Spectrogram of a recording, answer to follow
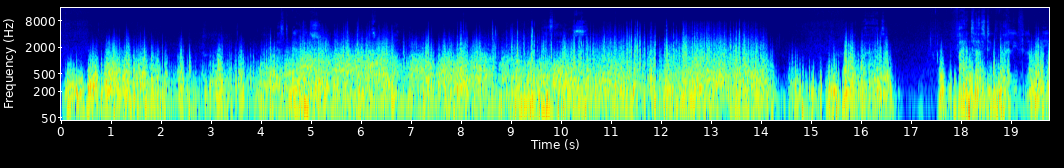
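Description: Gusty wind buffeting the microphone: a loud, uneven rush of noise that rises and falls with the gusts, dropping away for a moment about a second before the end and then coming back.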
